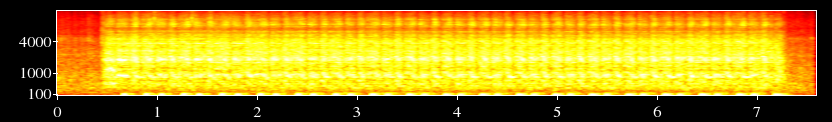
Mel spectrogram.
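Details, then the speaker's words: Hyosung GT125RC first start after two years standing, carbs ultrasonically cleaned and wiring modified, with a little choke and possible flooding: steady starter cranking about two and a half pulses per second for seven seconds, never firing. "let's give a little bit of Choke doesn't look good does it nothing's happening"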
